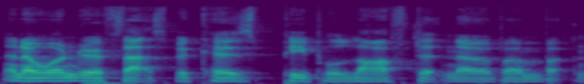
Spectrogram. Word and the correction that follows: Baumbach: No, I can't even say his name properly because on my computer it also corrected it to Bumbag. But Noah Baumbach. – Baumbach, yeah. His previous films were called things like The Squid and The Whale, and I think people sniggered at that.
